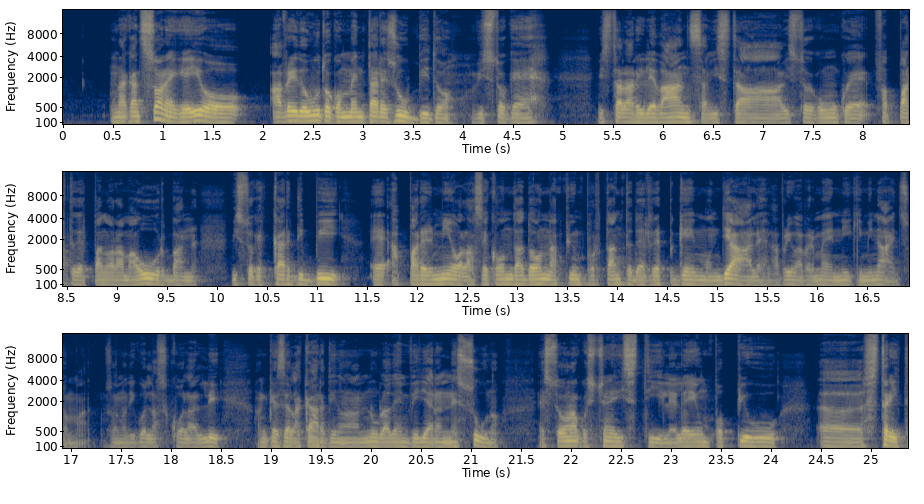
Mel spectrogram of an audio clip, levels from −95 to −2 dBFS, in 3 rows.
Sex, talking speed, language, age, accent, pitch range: male, 175 wpm, Italian, 20-39, native, 95-115 Hz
